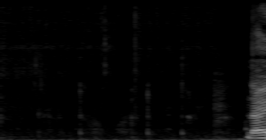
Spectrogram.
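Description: Near silence: room tone with a few faint ticks, until a woman's voice begins near the end.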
